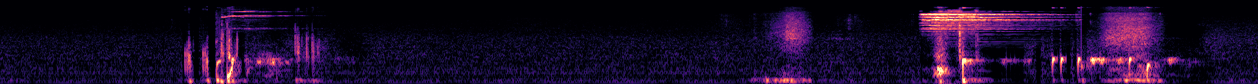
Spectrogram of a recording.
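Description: Video game sound effects chime and jingle.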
